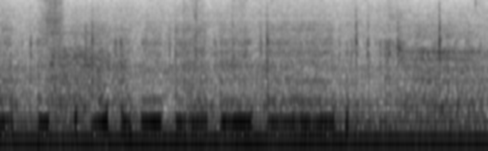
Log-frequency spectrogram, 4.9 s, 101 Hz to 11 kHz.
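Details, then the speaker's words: Canon EOS R6 with the cheap RF 50mm f/1.8 lens, focusing up close while recorded by an on-camera shotgun mic. Buzzing whirs and faint ticks as the lens hunts; noisy autofocus motor. "And the issue with it for video is it's loud. So if you are recording with a shotgun mic on top of the camera and you're trying to film something up close, I'll show a clip of it, but it's loud."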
